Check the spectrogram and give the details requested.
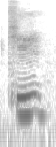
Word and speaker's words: chi: A point in caution is that in Italian, the series of letter C and H is pronounced K when followed by E or A. Ki and ke.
